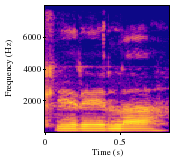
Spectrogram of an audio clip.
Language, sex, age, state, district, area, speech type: Bodo, male, 18-30, Assam, Kokrajhar, rural, spontaneous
